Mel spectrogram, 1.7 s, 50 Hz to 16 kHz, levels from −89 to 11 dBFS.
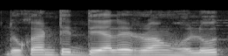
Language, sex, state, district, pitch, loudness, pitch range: Bengali, male, West Bengal, Cooch Behar, 150 Hz, -14 LUFS, 145-160 Hz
